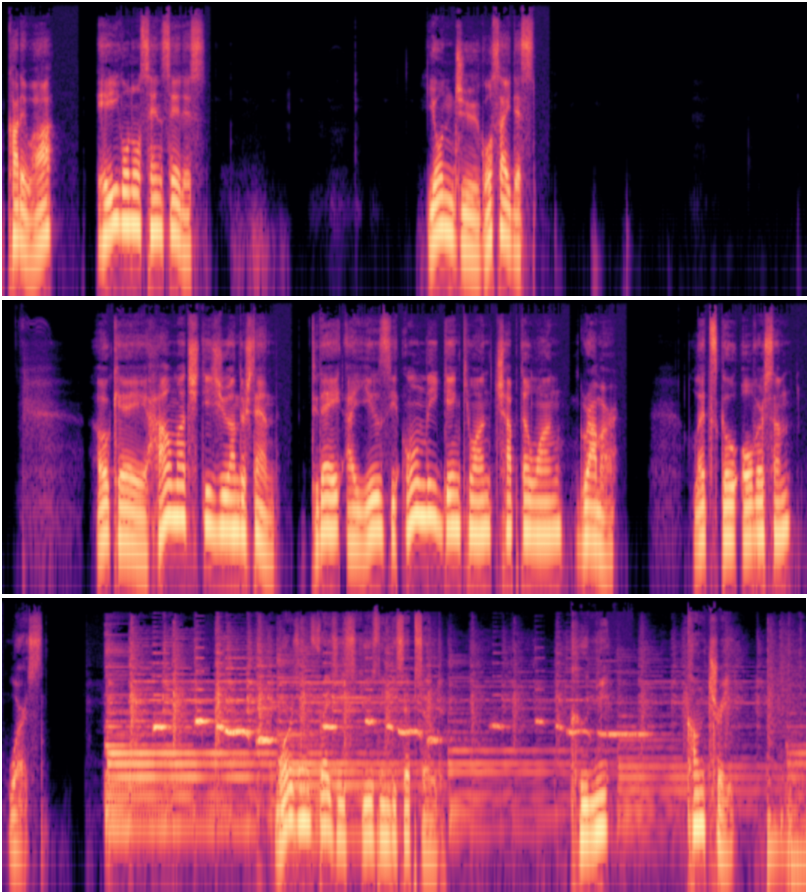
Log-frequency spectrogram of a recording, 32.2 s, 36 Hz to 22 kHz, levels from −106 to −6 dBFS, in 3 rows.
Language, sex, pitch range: Japanese, male, 100-145 Hz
